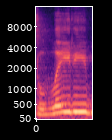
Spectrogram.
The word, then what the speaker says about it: LVDY: Again, our name is Lady, but it is spelled LVDY.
